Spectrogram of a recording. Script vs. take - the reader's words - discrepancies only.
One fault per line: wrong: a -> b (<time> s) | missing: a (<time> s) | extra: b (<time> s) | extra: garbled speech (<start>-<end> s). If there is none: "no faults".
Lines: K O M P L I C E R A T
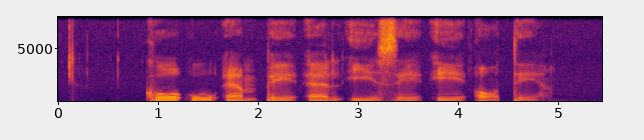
missing: R (4.1 s)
